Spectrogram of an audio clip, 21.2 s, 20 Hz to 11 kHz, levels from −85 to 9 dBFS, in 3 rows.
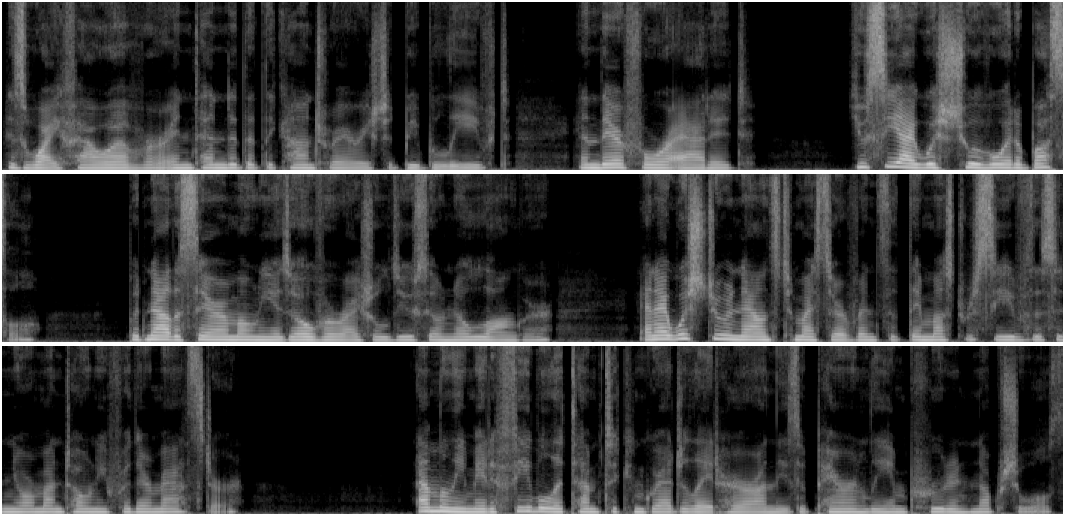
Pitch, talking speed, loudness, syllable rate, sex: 200 Hz, 180 wpm, -20 LUFS, 6.0 syllables/s, female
